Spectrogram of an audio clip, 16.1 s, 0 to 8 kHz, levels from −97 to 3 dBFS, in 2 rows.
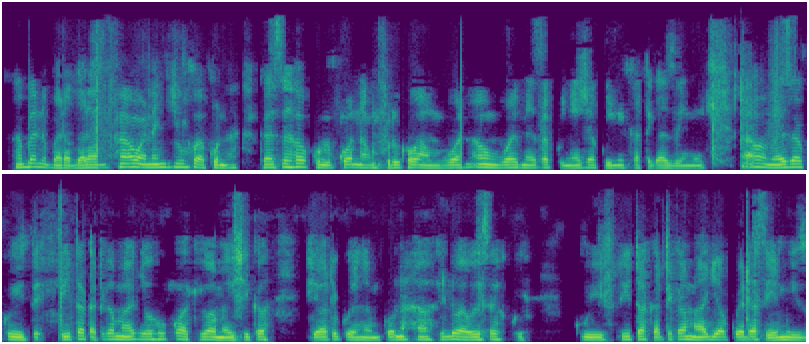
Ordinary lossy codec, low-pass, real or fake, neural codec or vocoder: AAC, 32 kbps; 7.2 kHz; fake; codec, 16 kHz, 4 kbps, X-Codec, HuBERT features, trained on balanced general audio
